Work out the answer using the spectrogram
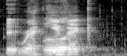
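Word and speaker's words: Reykjavík: Reykjavik? – Well, ooh, that was pretty good.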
